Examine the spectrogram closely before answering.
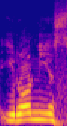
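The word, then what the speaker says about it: erroneous: Wrong, इरोनियस, ये बड़ा प्यारा वर्ड है, इसका मतलब है इरोनियस पढ़ा जाएगा इसको। उच्चारण में यहां पे लिख देता हूं, इरोनियस, इरोनियस मतलब गलतियों से भरा हुआ।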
